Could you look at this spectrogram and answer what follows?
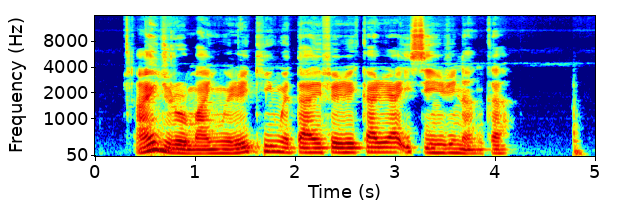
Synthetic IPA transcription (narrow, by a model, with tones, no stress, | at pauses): a̰˨ɲɪ˦d͡ʒu˨ɾo˨ma˨ɲɪ˨ŋʷe˨ɾe˦kʰi˦ŋʷe˨ta˦˨e˦fe˦ɾe˦ka˦ɾja˦i˦si˦n̩˦ɾi˦na˨ŋ̩˨ka˦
